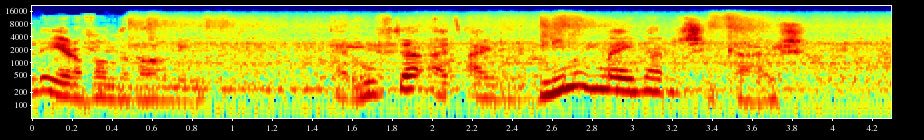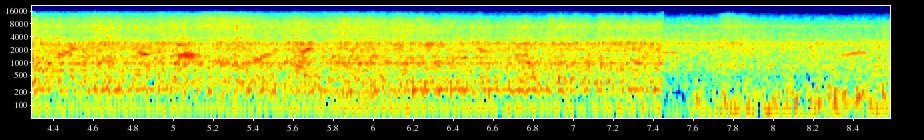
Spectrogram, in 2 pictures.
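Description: Water hisses from a fire hose.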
